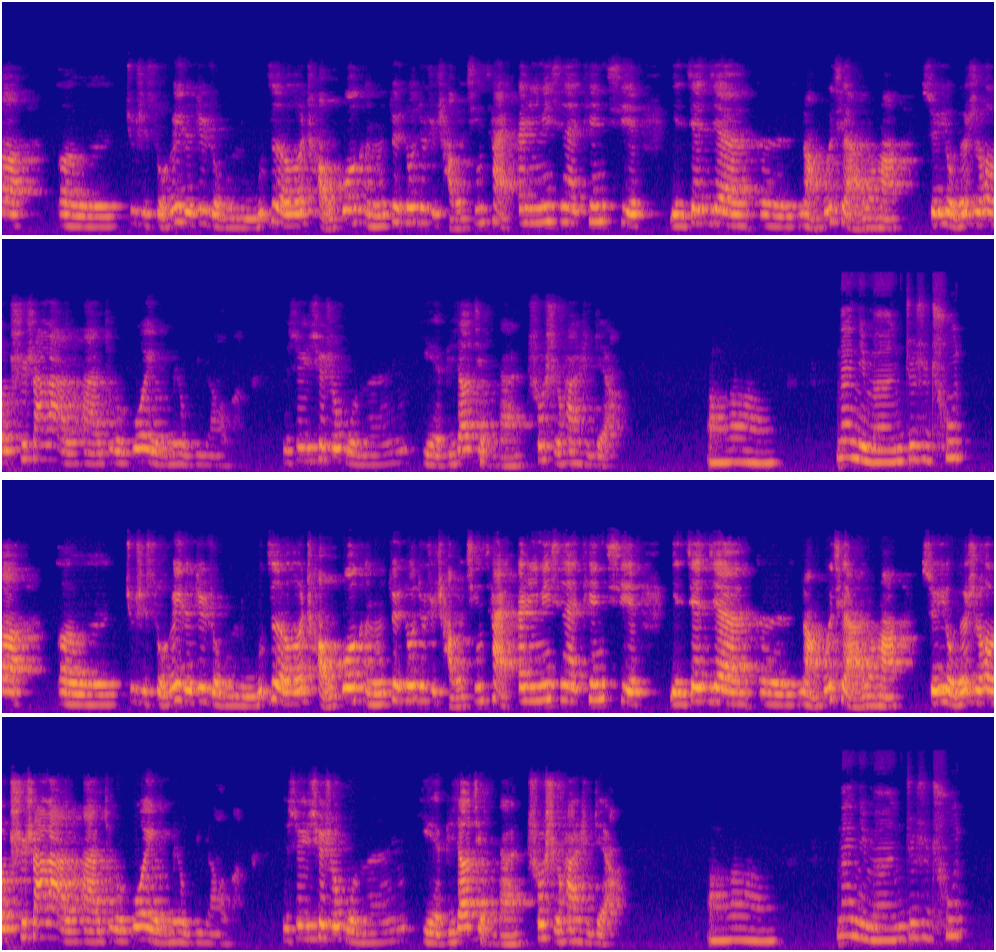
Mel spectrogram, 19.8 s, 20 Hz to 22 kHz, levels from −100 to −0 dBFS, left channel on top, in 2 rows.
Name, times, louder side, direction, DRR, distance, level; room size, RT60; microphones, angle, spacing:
voice 1, 0.0-12.2 12.7-16.1, right 5 dB, 80° right, 0.6 m, -30 dB
voice 2, 17.0-17.7 18.3-19.5, left 3 dB, 75° left, 1.4 m, -34 dB
4.4 x 3.3 x 3.1 m
head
